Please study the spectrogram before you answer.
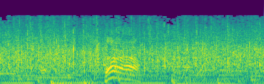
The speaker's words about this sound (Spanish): Este aplauso no era para ti, se lo han dado ellos de alivio, ¿sabes? Han dicho, ha salido una, no tengo que salir yo.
